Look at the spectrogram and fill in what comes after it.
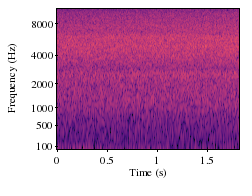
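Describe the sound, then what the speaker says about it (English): Waterfall roaring steadily up close, a dense unbroken wash of rushing water at constant loudness with no voices. "Lo and behold, another waterfall."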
